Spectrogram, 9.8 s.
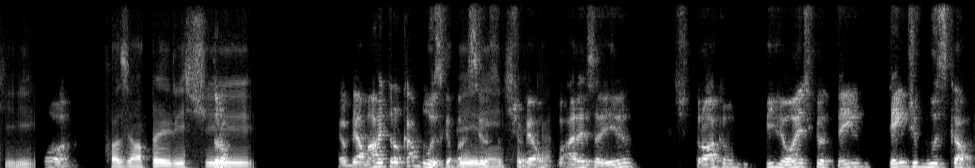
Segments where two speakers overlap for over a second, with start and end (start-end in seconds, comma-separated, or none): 4.3-5.6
